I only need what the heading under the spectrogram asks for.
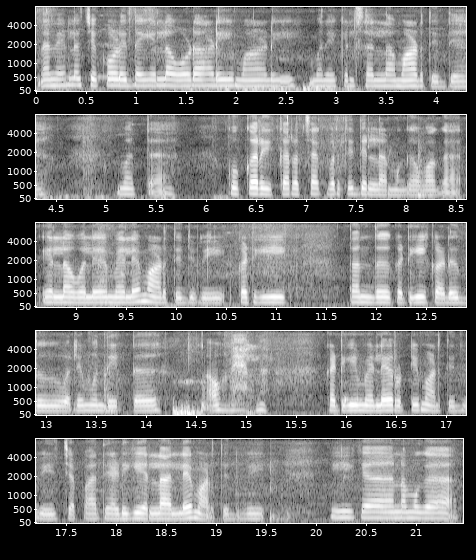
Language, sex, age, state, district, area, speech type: Kannada, female, 30-45, Karnataka, Dharwad, rural, spontaneous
